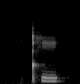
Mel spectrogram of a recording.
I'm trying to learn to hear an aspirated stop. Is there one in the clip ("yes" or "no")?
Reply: yes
